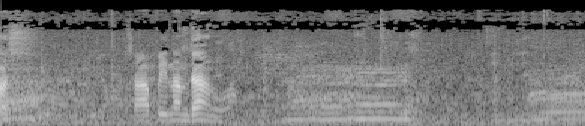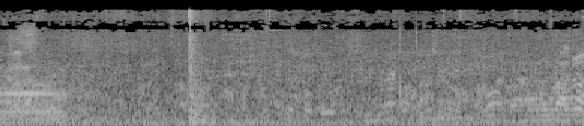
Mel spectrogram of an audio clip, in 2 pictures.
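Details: Cattle being unloaded from a truck, several animals mooing: drawn-out harmonic lows, some rising and wavering, repeated every few seconds, with faint voices and shuffling in the background.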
